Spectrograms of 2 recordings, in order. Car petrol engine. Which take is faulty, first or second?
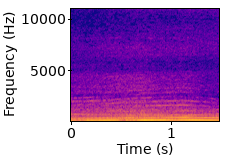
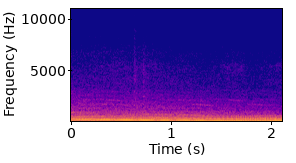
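first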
